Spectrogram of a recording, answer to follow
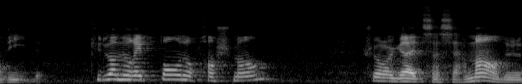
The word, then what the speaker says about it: franchement: commodément, gentiment, brièvement, absolument, franchement. Да, будьте внимательны также к особенности прочтения наречий. Так мы не говорим longuement, мы говорим longuement. И здесь также будет franchement. «Э» не читается и выпадает. Franchement.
